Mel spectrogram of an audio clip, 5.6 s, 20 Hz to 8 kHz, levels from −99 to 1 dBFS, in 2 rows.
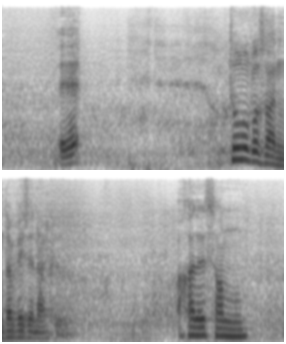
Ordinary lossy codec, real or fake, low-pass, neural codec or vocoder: none; fake; 7.2 kHz; codec, 16 kHz, 1 kbps, X-Codec, HuBERT features, trained on LibriSpeech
